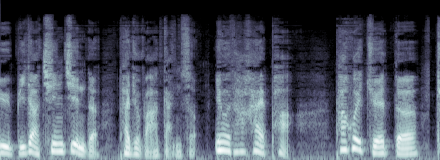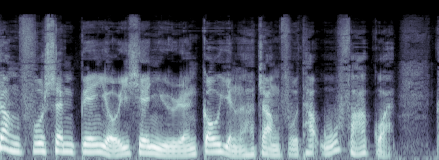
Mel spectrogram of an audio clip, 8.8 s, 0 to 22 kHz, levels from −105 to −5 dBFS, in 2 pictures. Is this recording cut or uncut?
cut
